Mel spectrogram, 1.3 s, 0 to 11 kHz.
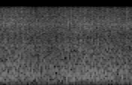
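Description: Steady rain pours during a June 2012 thunderstorm, a dense, even hiss of drops on surfaces, close and fairly loud, with no speech over it.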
